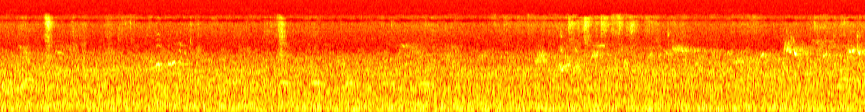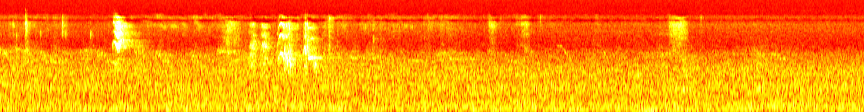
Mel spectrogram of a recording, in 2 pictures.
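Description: Birds chirping in short high notes, scattered, with a cluster of them about halfway through, over a steady rushing background noise.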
